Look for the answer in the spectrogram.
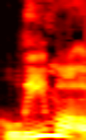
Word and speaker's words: Lima: Next up, we have Robin, correction, Lima, Ohio. Oh, shit. Oh, it's pronounced with a long I, as in lima bean, not as in Lima, Peru.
